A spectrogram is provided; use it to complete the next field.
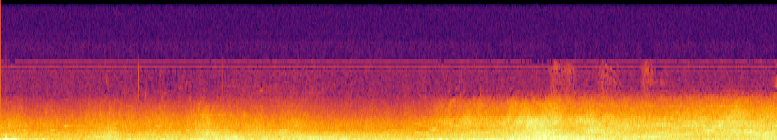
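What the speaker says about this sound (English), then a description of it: "Aircraft arriving in from Emirates" An Emirates airliner comes in to land, its engines a steady, faint, distant roar that swells slightly partway through, mixed with some wind noise.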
